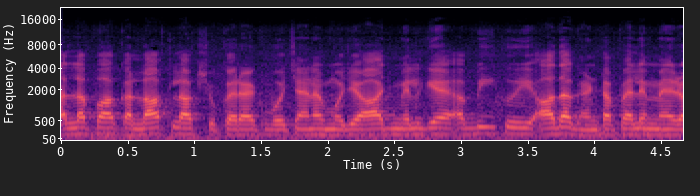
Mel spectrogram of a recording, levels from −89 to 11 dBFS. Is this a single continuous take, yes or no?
yes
